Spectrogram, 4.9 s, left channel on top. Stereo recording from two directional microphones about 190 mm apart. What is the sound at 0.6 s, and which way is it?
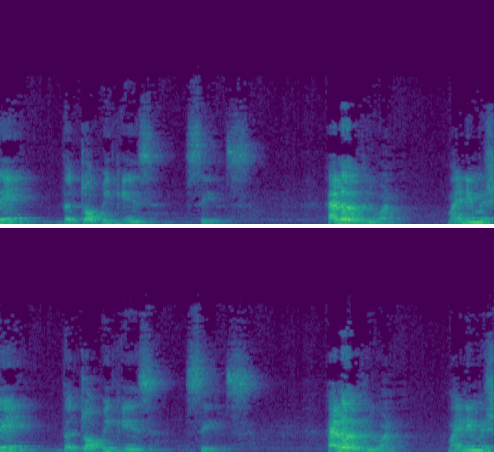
Speech, 20° left (ahead or behind).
